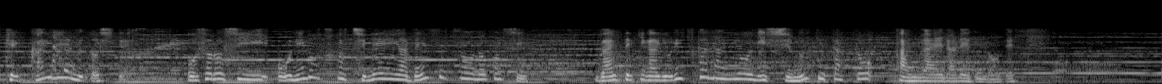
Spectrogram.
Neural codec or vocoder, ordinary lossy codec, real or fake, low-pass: codec, 16 kHz, 6 kbps, DAC; none; fake; 5.4 kHz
